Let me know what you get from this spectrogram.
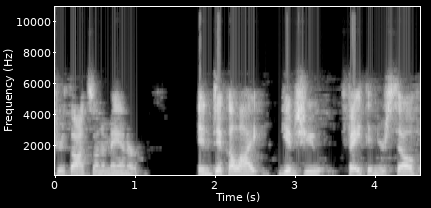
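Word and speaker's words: indicolite: you to change your thoughts on a manner endicolite gives you Faith In Yourself enhancing your creativity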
